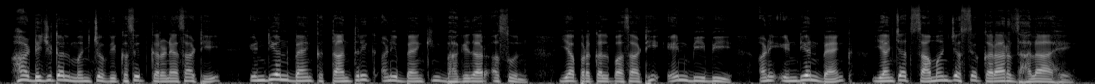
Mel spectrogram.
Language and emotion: Marathi, neutral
